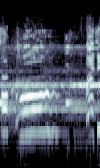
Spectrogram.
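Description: A solo voice singing a Russian romance over a sustained instrumental backing: one held note that slides up into pitch just after the start, then a short rising phrase near the end.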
